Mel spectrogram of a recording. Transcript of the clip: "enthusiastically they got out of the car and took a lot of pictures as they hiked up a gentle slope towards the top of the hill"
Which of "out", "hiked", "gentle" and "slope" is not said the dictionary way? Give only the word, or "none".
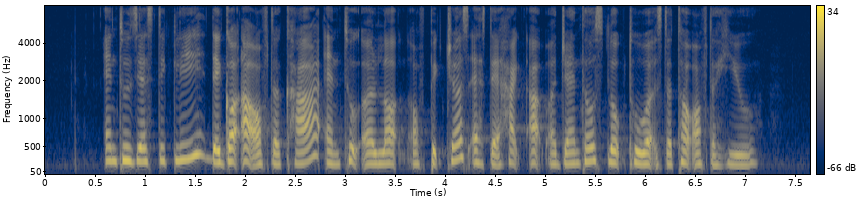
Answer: none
